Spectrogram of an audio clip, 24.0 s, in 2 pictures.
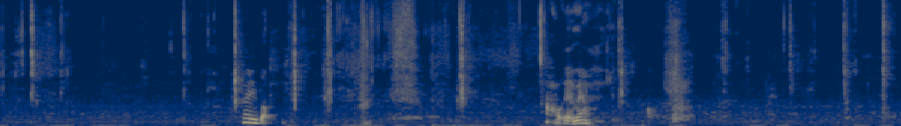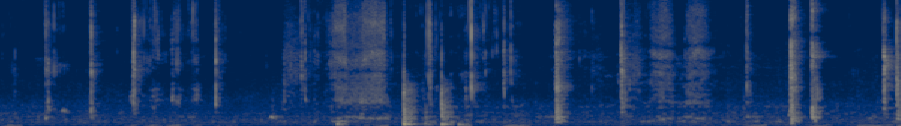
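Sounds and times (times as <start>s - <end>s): wet chewing and mouth clicks: 0.0s - 7.3s, 8.0s - 8.8s, 9.5s - 16.5s, 17.1s - 20.7s, 21.4s - 23.0s, 23.6s - 24.0s.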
